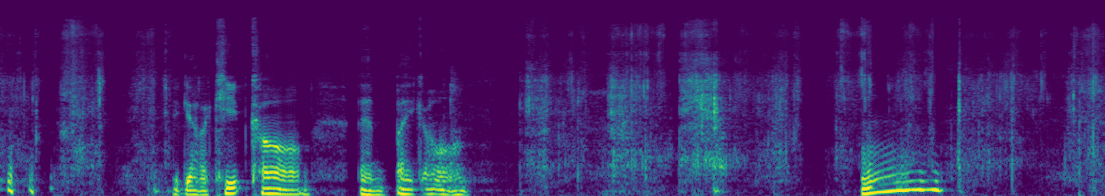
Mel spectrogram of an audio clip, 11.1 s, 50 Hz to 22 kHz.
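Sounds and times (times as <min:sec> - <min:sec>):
hands squelching raw meat: 0:00.0 - 0:01.9, 0:04.5 - 0:11.0.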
